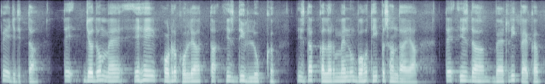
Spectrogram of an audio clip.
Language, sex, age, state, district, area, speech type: Punjabi, male, 30-45, Punjab, Mohali, rural, spontaneous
